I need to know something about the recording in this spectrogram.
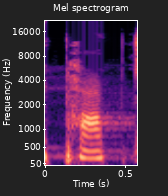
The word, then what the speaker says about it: popped: Verbs ending in voiceless sounds, p, k, th, f, s, sh, ch, cause the ed ending to be pronounced as the voiceless t, with no vocal cord vibration.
